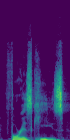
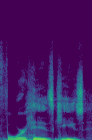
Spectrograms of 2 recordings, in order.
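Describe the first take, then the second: First: The h sound in 'his' is dropped. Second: The h sound in 'his' is clearly pronounced. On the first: "I say for his keys" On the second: "I don't say for his keys. Takes too much energy"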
